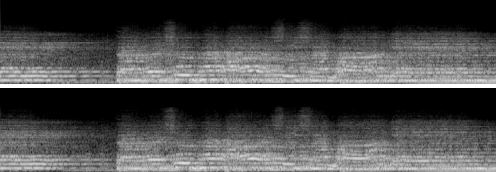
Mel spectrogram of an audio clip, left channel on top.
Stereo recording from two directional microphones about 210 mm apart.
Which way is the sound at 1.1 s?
35° left (ahead or behind).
